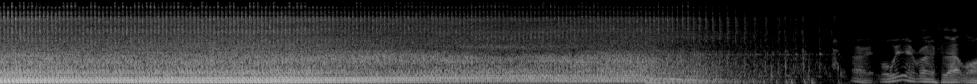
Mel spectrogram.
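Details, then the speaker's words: Free 22-inch Weedeater push mower, secondary mower prone to running hot, after seasonal tune-up: oil burning off, small single-cylinder engine runs steady and even with a clean drone, then shuts down and coasts to a stop; sounds good, normal running. "let it run let it run just see that's all just oil that's all just oil burn it off and have sounds good"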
